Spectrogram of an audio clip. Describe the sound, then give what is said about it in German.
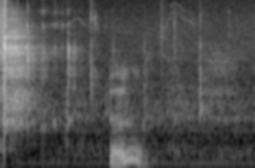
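A beer bottle cap pops off with a sharp crack, followed by faint light clinks and a short vocal sound, then quiet. “Ich mache mal ein Bier auf. Korrekt, machen wir auf.”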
